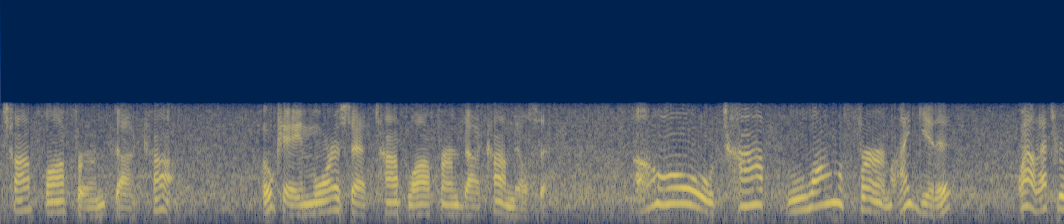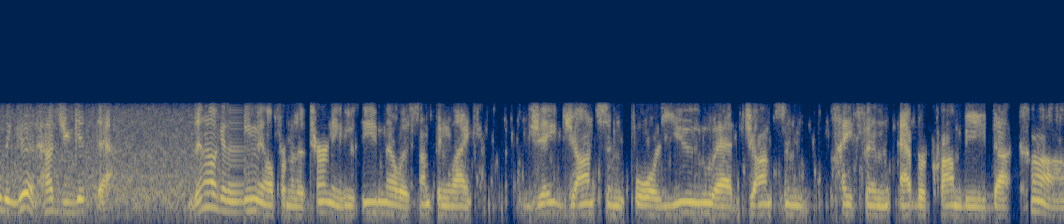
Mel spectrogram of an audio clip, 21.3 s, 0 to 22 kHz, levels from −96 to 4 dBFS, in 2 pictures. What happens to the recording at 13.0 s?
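Right after "I'll get", from 12.95 to 13.09 s, the speech gives way to a held, slightly buzzy, breathy vowel-like sound before the voice snaps back to normal. These are lost iLBC frames: about 120 ms of packets went missing, which fits four 30 ms frames, and the decoder filled the gap by repeating the last pitch cycle mixed with noise. Because each iLBC frame is coded independently, recovery after the gap is almost immediate.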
